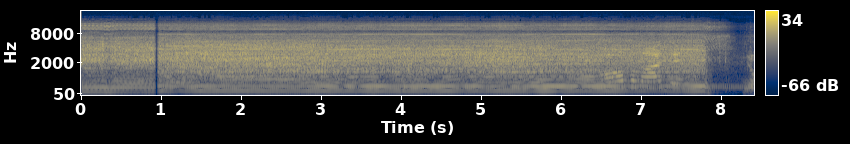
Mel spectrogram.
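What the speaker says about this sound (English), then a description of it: "Then we got to use an immersion blender." An immersion blender mixes coffee soap with lye, whirring steadily at a constant pitch, briefly shifting tone near the end before cutting off abruptly; close and loud, no talking.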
